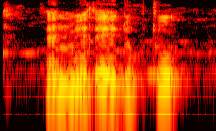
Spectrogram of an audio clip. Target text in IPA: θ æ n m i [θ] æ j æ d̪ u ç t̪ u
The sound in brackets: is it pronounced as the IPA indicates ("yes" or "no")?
yes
